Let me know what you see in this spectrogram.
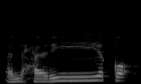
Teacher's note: قاف تفخیم با قلقلش به خاطر سکونی که در وقف گرفته · Term: قلقله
